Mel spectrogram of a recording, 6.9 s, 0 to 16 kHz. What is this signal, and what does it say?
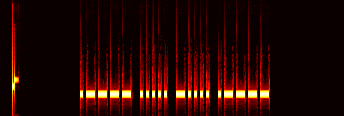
Morse code, heard as a keyed tone, about 20 wpm, 700 Hz. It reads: 1561
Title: Numbers - 4-Digit 20wpm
